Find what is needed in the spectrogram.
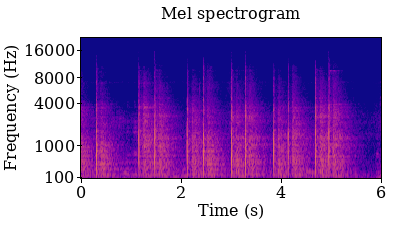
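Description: A series of sharp knocks, about two a second and unevenly spaced, each dying away quickly.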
